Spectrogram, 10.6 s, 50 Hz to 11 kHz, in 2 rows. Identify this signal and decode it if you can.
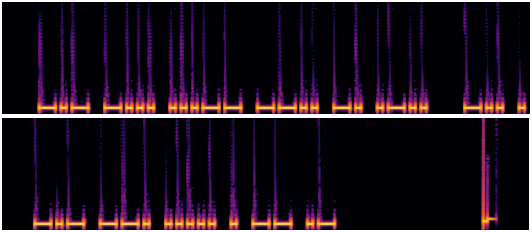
Morse code, heard as a keyed tone, about 22 wpm, 700 Hz. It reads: KB3ZNL DE KG5EMA
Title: USA Callsign DE Callsign - 6 Characters - 22wpm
